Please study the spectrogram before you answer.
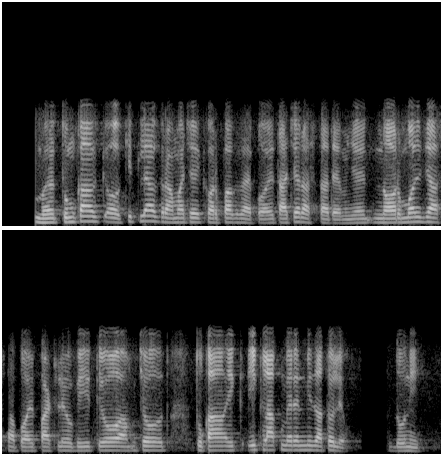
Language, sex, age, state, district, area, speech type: Goan Konkani, male, 18-30, Goa, Bardez, urban, conversation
